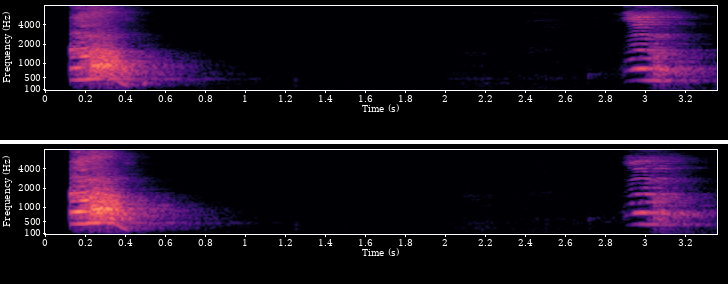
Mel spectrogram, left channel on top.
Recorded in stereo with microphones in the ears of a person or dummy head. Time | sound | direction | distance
0.1 | a shout | 25° right (ahead or behind) | 0.8 m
